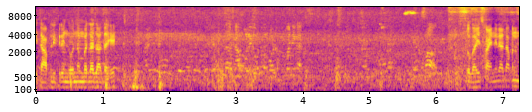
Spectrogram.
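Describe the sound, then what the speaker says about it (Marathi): A suburban train near Virar runs through a station with a steady rolling rumble and faint rhythmic clatter, heard under ongoing speech. "आता इथं आपली ट्रेन 2 नंबरला जात आहे."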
